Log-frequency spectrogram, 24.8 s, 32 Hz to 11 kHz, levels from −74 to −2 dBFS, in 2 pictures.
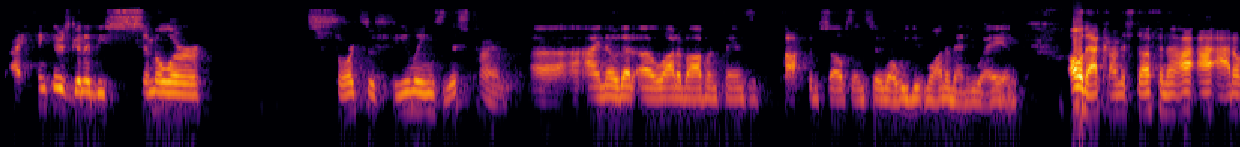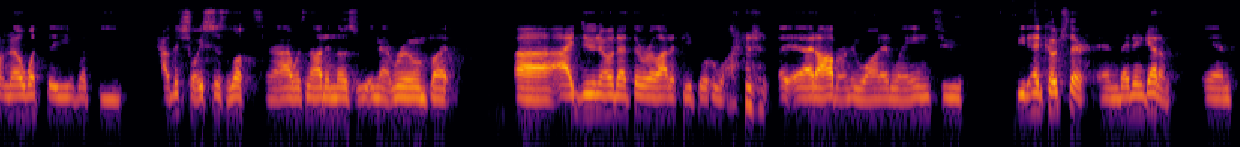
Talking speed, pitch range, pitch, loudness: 220 wpm, 110-135 Hz, 120 Hz, -24 LUFS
